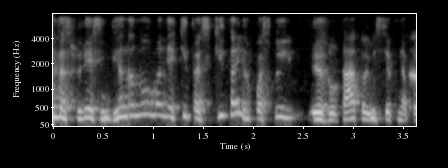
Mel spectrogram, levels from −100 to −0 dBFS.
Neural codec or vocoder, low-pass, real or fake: codec, 24 kHz, 6 kbps, HILCodec; 7.2 kHz; fake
